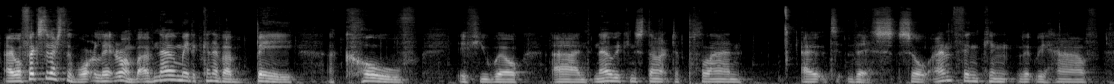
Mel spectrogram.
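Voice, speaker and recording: A man's voice: mid-range voice, unhurried, few pauses. A Scottish man chatting casually while building a game level, humming and muttering to himself as he concentrates. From Scotland. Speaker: Minecraft YouTuber.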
